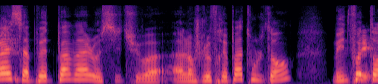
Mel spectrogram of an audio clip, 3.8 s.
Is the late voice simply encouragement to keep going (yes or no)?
yes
